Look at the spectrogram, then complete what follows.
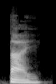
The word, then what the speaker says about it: ไท: ไท ไม่ต้องมี ย ยักษ์ ส่วนมาก จะออกเสียงว่า ไต คือ เสียง ท ทหาร จะออกเสียงเป็น ต เต่า เช่น ไทดำ ไทเหนือ ไทลื้อ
